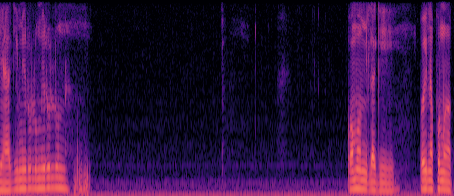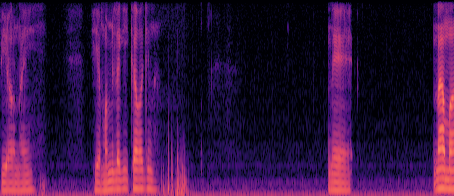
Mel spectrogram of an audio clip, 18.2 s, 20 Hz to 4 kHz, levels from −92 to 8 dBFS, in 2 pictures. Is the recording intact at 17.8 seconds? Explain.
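Yes, the speech at 17.8 seconds is intact, carried through the call path with its narrowband sound and nothing above 4 kHz.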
